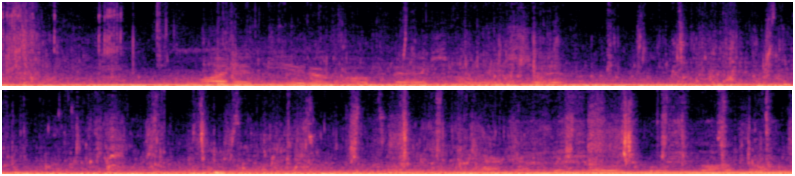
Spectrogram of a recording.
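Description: Wind rumbles steadily across open water.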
